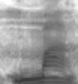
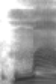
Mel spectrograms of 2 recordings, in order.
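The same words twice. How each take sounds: First: The syllable carries the tone meaning horse. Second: The syllable carries the tone meaning mother. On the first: The word means horse. "ma kuda" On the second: The word means mother. "ma mama"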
